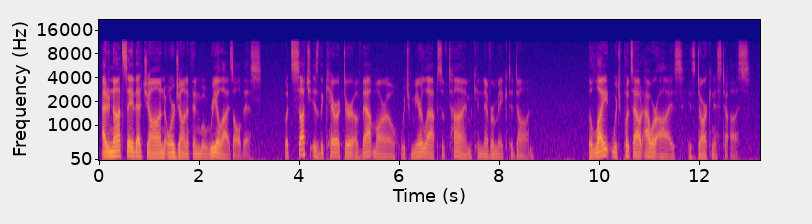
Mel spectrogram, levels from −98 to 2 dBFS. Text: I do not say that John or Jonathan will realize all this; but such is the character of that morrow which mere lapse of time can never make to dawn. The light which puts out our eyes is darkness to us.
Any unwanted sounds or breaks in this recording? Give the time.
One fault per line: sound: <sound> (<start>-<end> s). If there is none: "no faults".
no faults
